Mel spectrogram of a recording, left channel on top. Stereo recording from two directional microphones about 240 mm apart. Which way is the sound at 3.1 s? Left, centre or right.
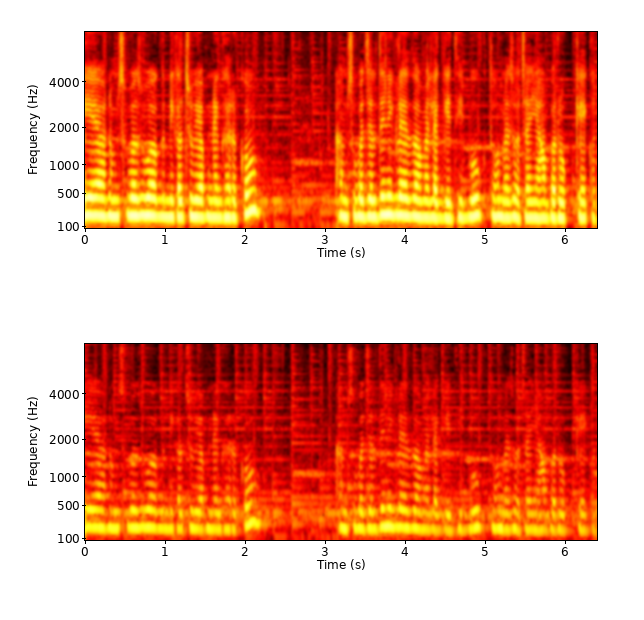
Left.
